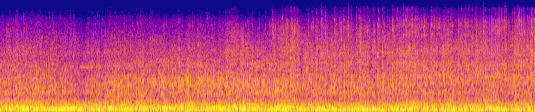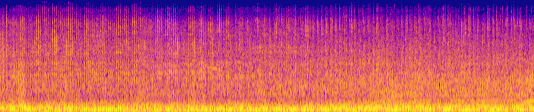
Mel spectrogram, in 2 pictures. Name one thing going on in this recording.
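Powerful racing engines rumble and rev loudly outdoors.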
